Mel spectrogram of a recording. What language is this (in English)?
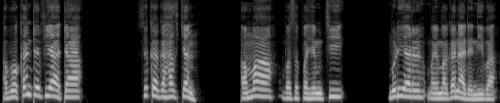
Hausa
